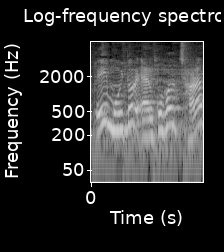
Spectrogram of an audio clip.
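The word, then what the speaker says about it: mojito: দিল হাবড়া স্টেশনের দু নম্বর প্লাটফর্মের উপর নাকি মাত্র 40 টাকায় মাটির ভারে লস বিক্রি হচ্ছে পাশাপাশি আবার নাকি মাত্র 30 টাকায় মকটেল বিক্রি হচ্ছে এই ফাঁকে আপনাদের কিছু বলে রাখি অনেকেই মকটেল কে মজিটো বলে থাকেন যেটার প্রোনাউন্সিয়েশন কিন্তু একদমই ভুল কারণ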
